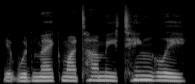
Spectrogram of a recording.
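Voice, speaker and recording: A woman's voice: lowish voice, little pitch movement, normal speed, warm tone, no room sound, clean studio sound, lightly acted. Lady doing smug young guy in an audiobook, cheeky teasing type, acts all innocent. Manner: cheeky, playful, mock-innocent. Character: smug, teasing, bargaining young male family friend. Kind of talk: dramatised audiobook dialogue.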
